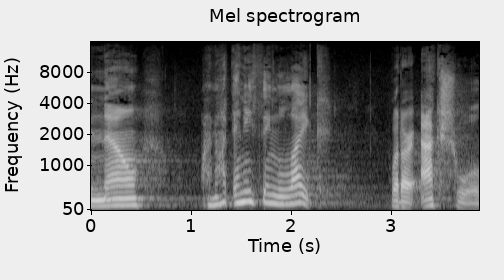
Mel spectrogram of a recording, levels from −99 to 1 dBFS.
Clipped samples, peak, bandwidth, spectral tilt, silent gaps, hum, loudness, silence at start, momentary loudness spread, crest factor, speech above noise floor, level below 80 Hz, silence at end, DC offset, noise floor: under 0.1%; -4 dBFS; 14.5 kHz; -5 dB/octave; none; none; -25 LUFS; 0 s; 13 LU; 22 dB; 33 dB; -70 dBFS; 0 s; under 0.1%; -58 dBFS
